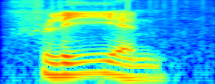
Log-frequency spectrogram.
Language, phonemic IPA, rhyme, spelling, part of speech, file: German, /ˈfleːən/, -eːən, flehen, verb, De-flehen.ogg
- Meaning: to entreat, to beg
